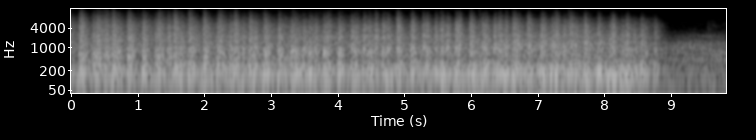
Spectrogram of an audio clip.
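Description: Train carriages rumble along the rails.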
